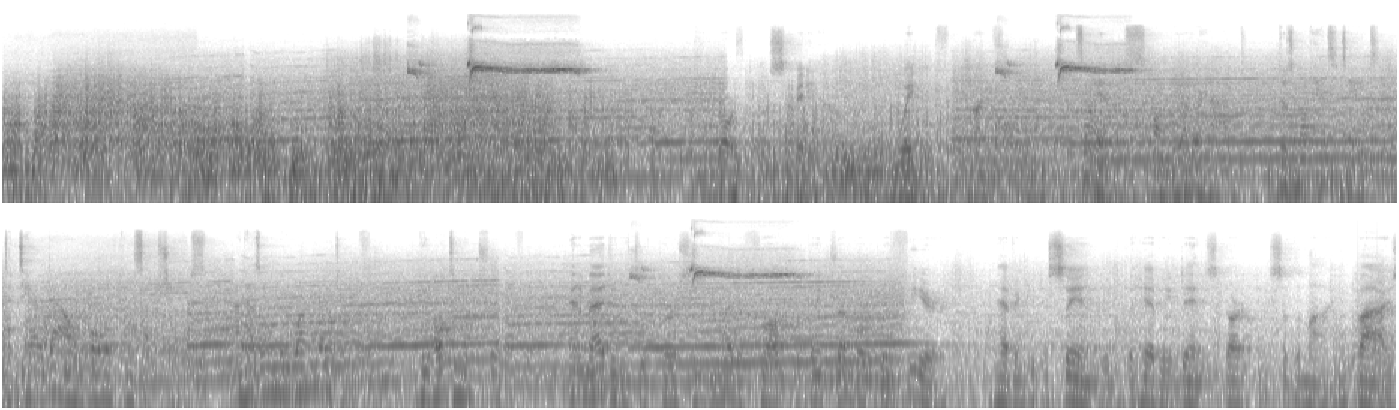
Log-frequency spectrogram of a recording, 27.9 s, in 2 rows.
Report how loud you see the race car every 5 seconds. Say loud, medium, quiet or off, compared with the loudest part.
loud, loud, loud, loud, loud, off.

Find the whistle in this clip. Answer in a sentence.
The whistle can be heard from 4.0 to 5.8 s, from 9.9 to 11.3 s and from 20.2 to 22.0 s.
